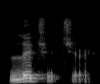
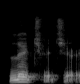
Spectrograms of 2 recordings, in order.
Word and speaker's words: literature: Literature. Literature. Now, the British even say literature, something like that. And history. History. We don't say the E in literature, the first E, and we don't pronounce the O in history.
